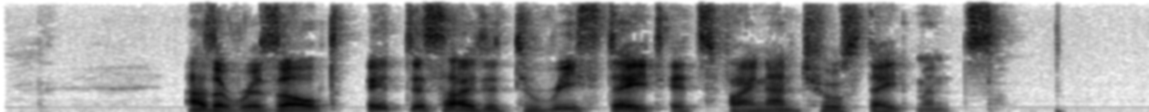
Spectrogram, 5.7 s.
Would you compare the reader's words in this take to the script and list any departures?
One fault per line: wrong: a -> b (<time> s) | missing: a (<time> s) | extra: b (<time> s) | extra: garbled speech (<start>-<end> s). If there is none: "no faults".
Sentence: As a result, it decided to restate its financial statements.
no faults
